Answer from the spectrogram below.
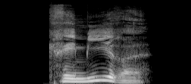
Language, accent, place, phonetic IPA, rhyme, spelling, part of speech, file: German, Germany, Berlin, [kʁeˈmiːʁə], -iːʁə, kremiere, verb, De-kremiere.ogg
- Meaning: inflection of kremieren: 1. first-person singular present 2. first/third-person singular subjunctive I 3. singular imperative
